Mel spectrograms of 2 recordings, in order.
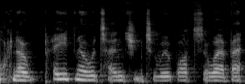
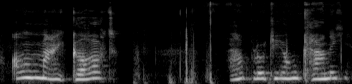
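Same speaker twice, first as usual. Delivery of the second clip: amazed; 6 semitones higher, 4 dB louder than usual. Retold or imitated. Repeats her amazed reaction.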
